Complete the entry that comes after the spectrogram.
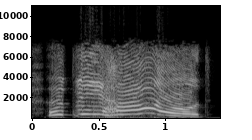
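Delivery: booming, high stage cry; dramatic shout. Acted. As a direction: announce it to the whole room. Trixie's dramatic proclamation.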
